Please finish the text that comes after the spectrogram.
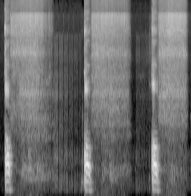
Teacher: नीचे का होंठ, ऊपर के 2 दांत उसके ऊपर बैठेंगे और फिर पीछे से हवा मारेंगे, हवा का प्रेशर रहेगा तो निकलेगा अफ अफ अफ।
